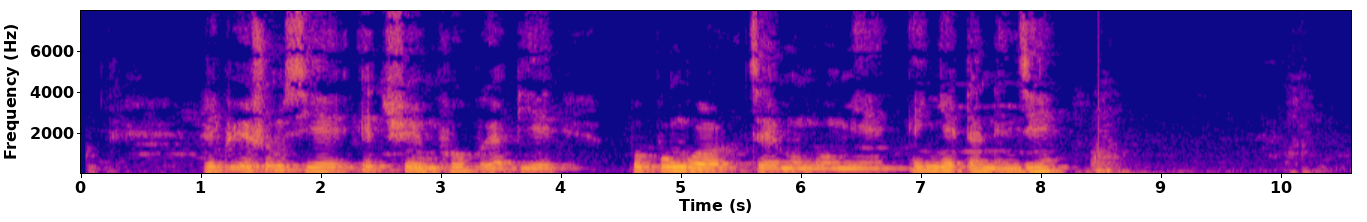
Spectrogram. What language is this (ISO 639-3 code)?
nnh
